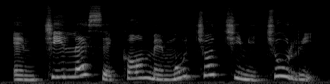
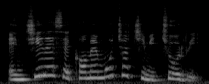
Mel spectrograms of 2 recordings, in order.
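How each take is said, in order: First: The sentence is spoken at a slower pace. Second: The sentence is spoken at a faster pace.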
